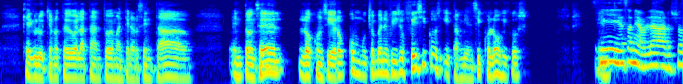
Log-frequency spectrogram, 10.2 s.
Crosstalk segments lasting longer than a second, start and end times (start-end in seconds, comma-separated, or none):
none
